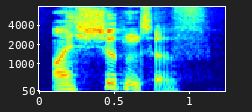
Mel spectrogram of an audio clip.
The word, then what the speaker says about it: shouldn't have: And the pronunciation, listen carefully, I shouldn't have. That have becomes very weak. And the t at the end of shouldn't joins with the vowel sound of, which is have.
